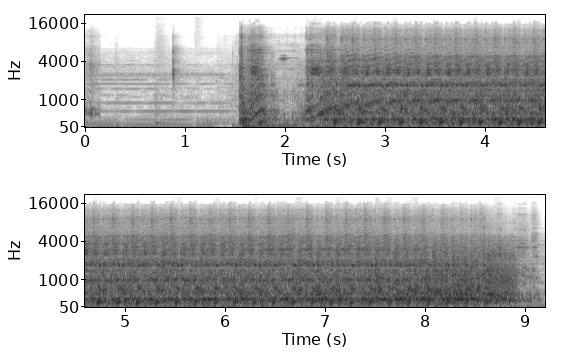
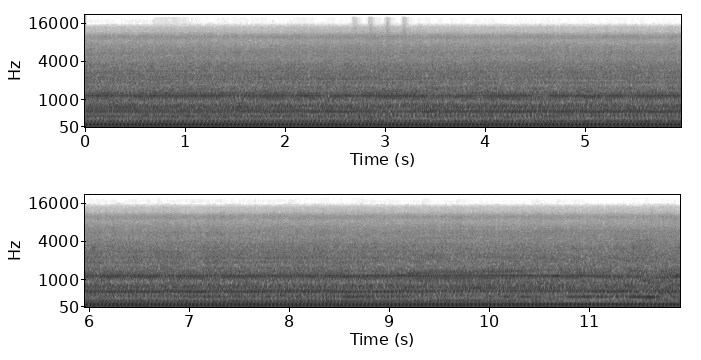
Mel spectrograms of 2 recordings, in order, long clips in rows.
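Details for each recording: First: Free Toro 14.38Z zero-turn mower, coil regapped to flywheel, good compression: engine spins on the starter at a quick even beat about seven seconds without a pop; no spark, ignition coil confirmed bad. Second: Toro 14.38Z zero-turn mower: steady low single-cylinder drone with an even beat and no misses or knocks; runs and works, slight smoky smell noted, oil burning unconfirmed.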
